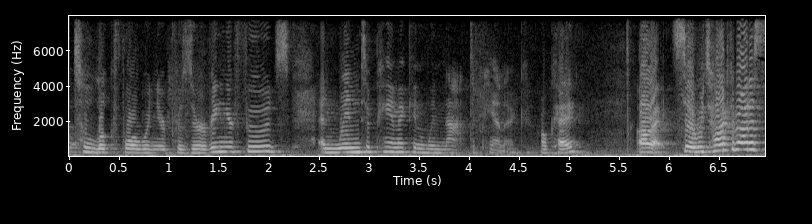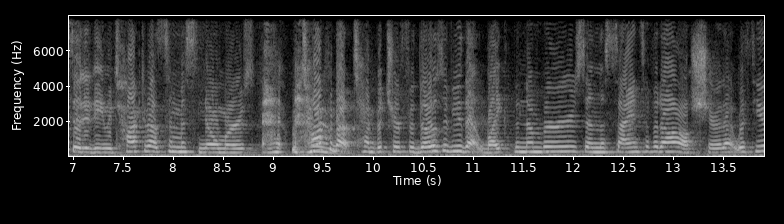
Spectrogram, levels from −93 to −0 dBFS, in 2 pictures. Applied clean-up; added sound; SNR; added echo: none; Cough; 2 dB; none.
